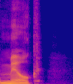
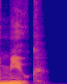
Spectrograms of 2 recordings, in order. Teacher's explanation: It's like the L melts into a W or even disappears altogether. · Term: L vocalization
